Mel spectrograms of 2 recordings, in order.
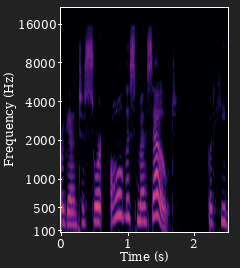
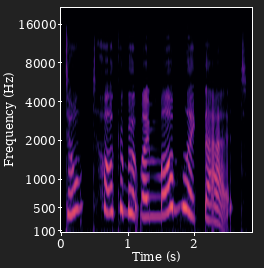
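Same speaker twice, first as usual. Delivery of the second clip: sobbing; 8 semitones higher, 4 dB louder than usual. Acted. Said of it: "Sobbing, Kath replied".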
